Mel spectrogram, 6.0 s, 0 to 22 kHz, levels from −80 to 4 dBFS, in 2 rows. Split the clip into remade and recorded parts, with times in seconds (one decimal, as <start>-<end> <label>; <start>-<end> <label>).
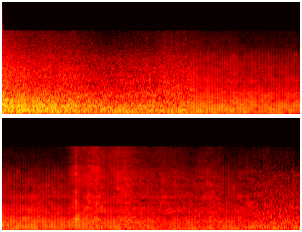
0.0-1.9 recorded; 1.9-5.5 remade; 5.5-6.0 recorded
